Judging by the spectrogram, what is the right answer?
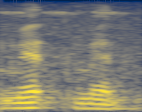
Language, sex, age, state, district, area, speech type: Santali, male, 18-30, West Bengal, Bankura, rural, read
